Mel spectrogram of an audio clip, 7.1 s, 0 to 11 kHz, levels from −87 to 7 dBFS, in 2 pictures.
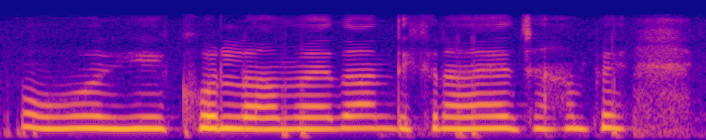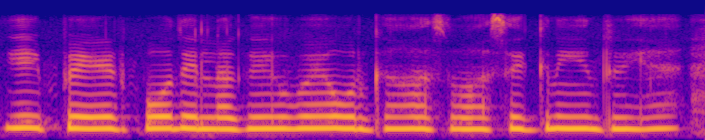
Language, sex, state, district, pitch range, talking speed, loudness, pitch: Hindi, female, Uttar Pradesh, Lalitpur, 270-280 Hz, 180 wpm, -13 LUFS, 275 Hz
